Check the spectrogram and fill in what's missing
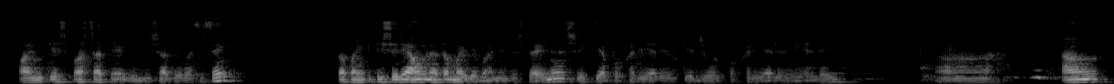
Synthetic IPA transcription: ʌnit̪espʌt͡sat̪jã̰ɡʱumisʌkepʌt͡sʰit͡sʌ̃j̃ | t̪ʌpaĩkot̪eseɾiaw̃nʌt̪ʌmʌjlebʱʌned͡zʌst̪oɦʌjnʌsukijapʌkʰʌɾiʌɾjot̪jod͡zoɾpʌkʰʌɾiʌɾoɦeɾd̪ʌj | aw̃

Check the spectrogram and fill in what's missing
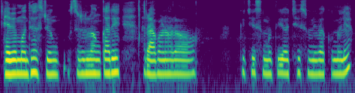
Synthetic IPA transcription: ebemɔd̪ʱjɔsɾilɔŋkaɾeɾabɔɽ̃ɔɾɔ | kit͡ʃʰismut̪iɔt͡ʃʰisuɽ̃ibakumile

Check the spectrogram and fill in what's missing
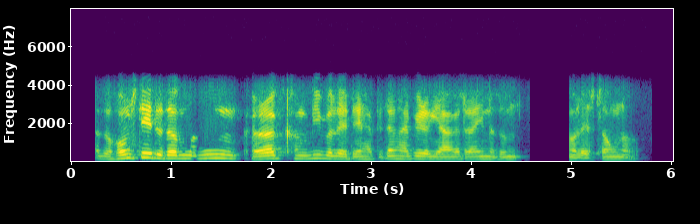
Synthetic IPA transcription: ɐduɦomstedudɐmɐnuŋkʰɐɾɐkʰːɐŋbibɐlejdeɦajpidɐŋɦajpiɾɐk̚jaɡɐdɾajnɐdum | nolestawnɐbɐ

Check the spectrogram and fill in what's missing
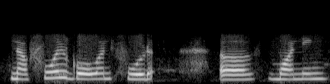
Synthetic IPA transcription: nafulɡoʋənfuːɖ | mɔɾnɪ̃ŋɡ

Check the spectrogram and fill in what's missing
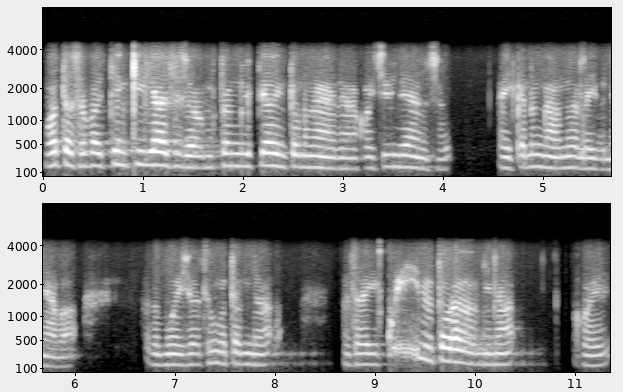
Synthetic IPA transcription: watːɐsɐpʰajteŋkiɡajs̬izumɐtɐŋɾipijaɾiŋtownɐŋajadɐːkʰojt͡ʃiŋdijanɐsu | ɐjkɐnɐŋanɐlɐjbɐnijabɐ | ɐdumojz̬uɐtʰumɐtɐmdɐ | mɐsajɡikṵnɐtawɾabninɐː | kʰoj

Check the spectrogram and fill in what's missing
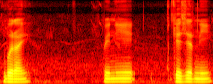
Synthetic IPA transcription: bɯɾaj | beni | ɡezeɾni

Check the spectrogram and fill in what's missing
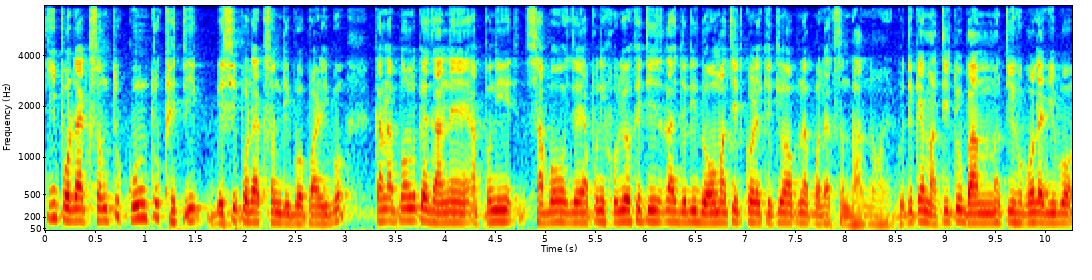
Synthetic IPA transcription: kipɹɔdaksɔntʊkʊntʊkʰetibesipɹɔdaksɔndibɔpaɹibɔ | kaɹnapʊnalʊk̬ɛzanɛa̰punisabɔzeapunixoɹijɔkʰet̬iɛtazodidɔmatitkɔɹɛkʰetiɔʊapʊnapɹɔdaksɔnbʱa̰lnɔɦɔ̰jɡotikɛmatitʊbamːatiɦobɔlaɡibɔ

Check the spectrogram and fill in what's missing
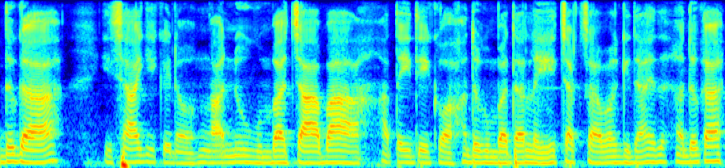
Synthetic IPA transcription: dɔɡa | isaɡikɯjnɔŋanuɡumbat͡ʃabaatəjdekɔhadɔɡumbadaləjt͡ʃak̚t͡ʃabaɡidahadɔɡa

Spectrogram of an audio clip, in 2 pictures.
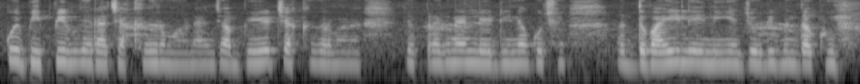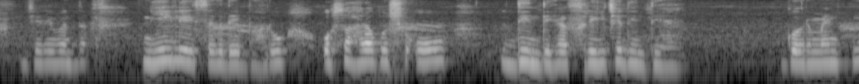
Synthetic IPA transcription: koːiːbiːpiːʋəɡɛːɾaːt͡ʃɛːkʰːɡəɾʋaːnaɛd͡ʒãːbeːʈ̚t͡ʃɛːkɡəɾʋaːnaɛd͡ʒãːpɾɛːɡnə̃ɳʈleːɖiːnãːkʊt͡ʃʰd̪əʋaːiːleːniːɛːd͡ʒoːɾiːbənd̪aːkoːiːd͡ʒeːɾeːbənd̪aː | nĩːleːsəkd̪eːbaːɾũːoːsaːɾaːkʊt͡ʃʰoː | d̪ɪ̃nd̪eːɦɛːpʰɾiːt͡ʃd̪ɪnd̪eːɦɛː | ɡɔːɾmɛ̃ːɳʈn

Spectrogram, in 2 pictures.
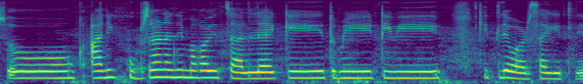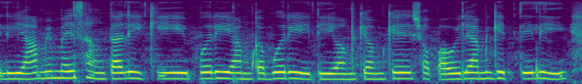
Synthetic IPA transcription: so | aɽ̃ikʰuːpd͡zaɽ̃anim̤əɡaʋiːt͡salːakit̪um̤ieʈiʋikit̪leʋəɽsaɡʱet̪leliːamiməesãŋɡt̪alikibəɾiːamkabəɾied̪iːamkeamkeɕɔpaʋjleam̤iɡʱet̪leliː

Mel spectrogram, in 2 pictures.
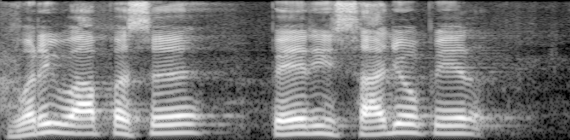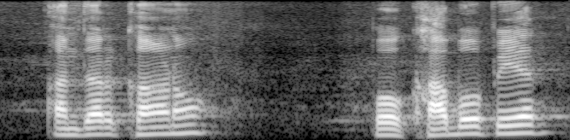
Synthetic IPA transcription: ʋɐɾiʋaːpəs | peːɾĩːsaːʄoːpeːɾ | ɐ̃nd̪əɾkʰaːɽ̃oː | poːkʰaːɓopeːɾ

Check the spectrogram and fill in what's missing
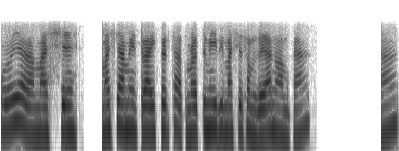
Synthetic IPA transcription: ojamaɕe | maɕeamiːʈɾajkəɾt̪at̪m̤əɭat̪umiːbʱiːmaɕesəmd͡zəjanoamka | ɦã

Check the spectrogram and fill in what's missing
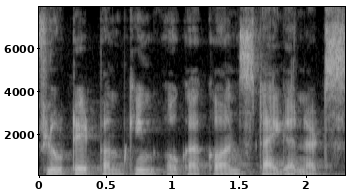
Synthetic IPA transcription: fluːʈeːɖ̚pɐ̃mkɪ̃ŋɡoːkaːkɔːnsʈaːɪɡəɾnɐʈs

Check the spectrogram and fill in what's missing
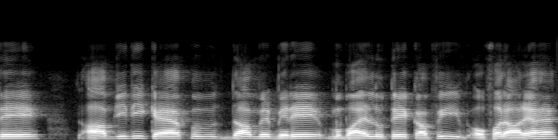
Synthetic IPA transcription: t̪eː | aːp̚d͡ʒiːd̪iːkɛːpd̪aːmeːɾeːmoːbaːɪlʊt̪ːeːkaːfiːɔːpʰəɾaːɾɪjaːɦɛː

